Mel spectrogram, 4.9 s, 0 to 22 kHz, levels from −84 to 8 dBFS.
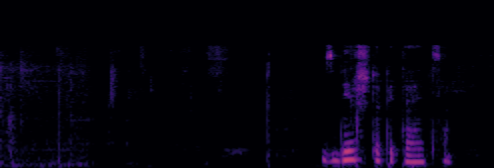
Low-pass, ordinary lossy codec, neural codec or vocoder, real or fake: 7.2 kHz; AAC, 32 kbps; none; real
